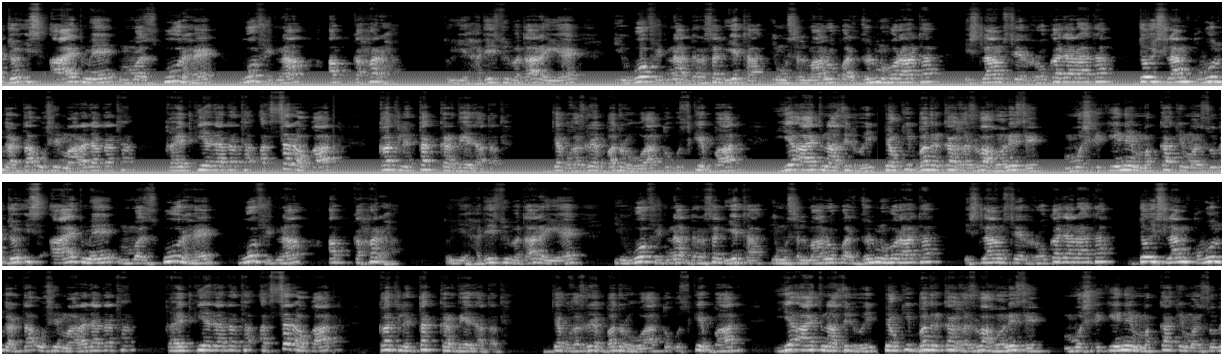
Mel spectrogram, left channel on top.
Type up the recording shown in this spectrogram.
جو اس آیت میں مذکور ہے وہ فتنہ اب کہاں رہا. تو یہ حدیث بھی بتا رہی ہے کہ وہ فتنہ دراصل یہ تھا کہ مسلمانوں پر ظلم ہو رہا تھا، اسلام سے روکا جا رہا تھا، جو اسلام قبول کرتا اسے مارا جاتا تھا، قید کیا جاتا تھا، اکثر اوقات قتل تک کر دیا جاتا تھا. جب غزوہ بدر ہوا تو اس کے بعد یہ آیت نازل ہوئی کیونکہ بدر کا غزوہ ہونے سے مشرکین مکہ کے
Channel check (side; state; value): left; noise; hum, 6 dB below the sound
